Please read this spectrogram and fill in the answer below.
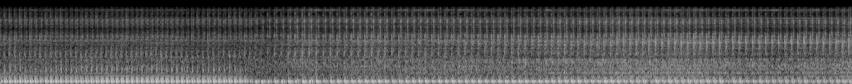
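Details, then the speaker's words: Honda Scoopy FI scooter, noisy for several days, started with CVT roller housing removed: coarse uneven rattle over a low idle beat persists without the CVT, so rough noise is inside the engine; cylinder block and head to be inspected. "Bunyinya masih ada ya teman-teman. Berarti bunyi kasarnya itu bukan dari bagian CVT-nya ya, melainkan dari bagian mesin."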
